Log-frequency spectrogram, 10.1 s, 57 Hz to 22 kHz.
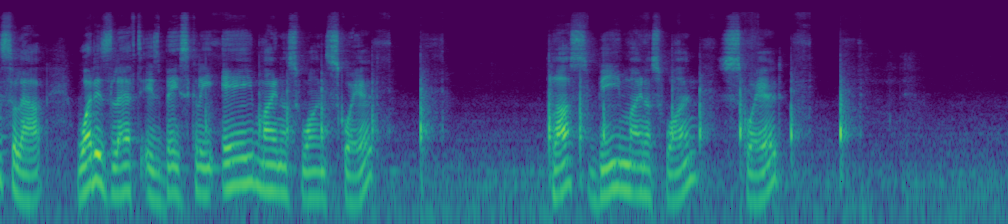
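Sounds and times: chalk tapping chalkboard: 1.9 - 4.5, 5.5 - 8.7.

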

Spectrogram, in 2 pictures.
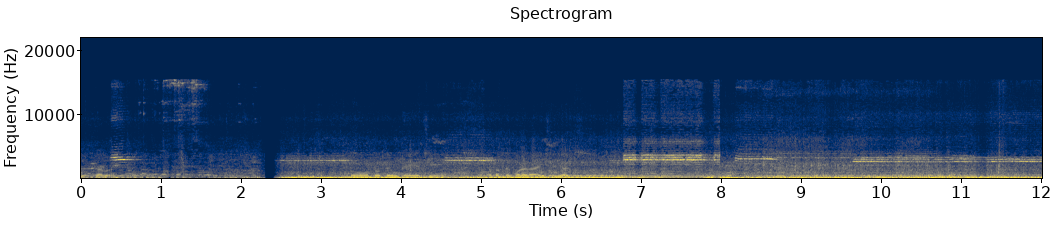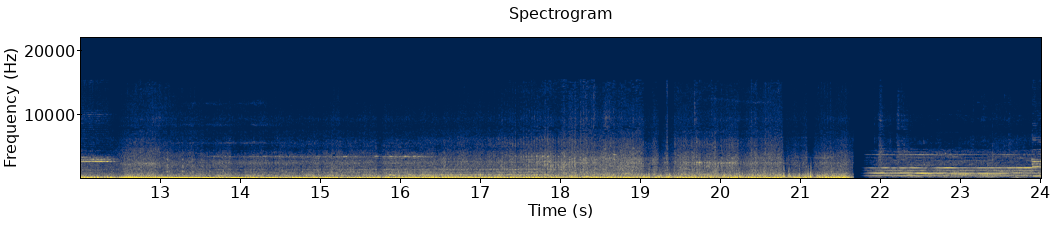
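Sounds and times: street traffic: 0.0 - 24.0
auto-rickshaw engine running: 7.8 - 21.7.

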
